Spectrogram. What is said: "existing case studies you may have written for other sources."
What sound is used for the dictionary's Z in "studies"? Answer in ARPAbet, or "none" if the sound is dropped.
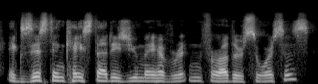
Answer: Z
